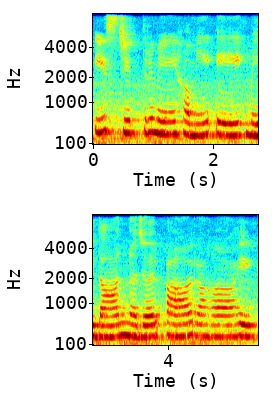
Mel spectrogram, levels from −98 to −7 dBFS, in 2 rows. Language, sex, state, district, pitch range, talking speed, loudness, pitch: Hindi, female, Madhya Pradesh, Dhar, 220-245 Hz, 110 wpm, -13 LUFS, 225 Hz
